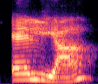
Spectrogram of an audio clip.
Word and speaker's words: Elia: It's Elia, spelled without an H, like Elia without an H.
